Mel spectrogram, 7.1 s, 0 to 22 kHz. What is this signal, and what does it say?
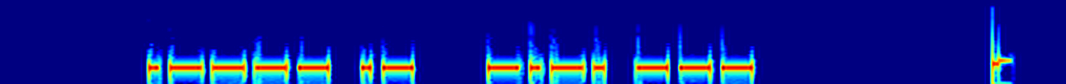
Morse code, heard as a keyed tone, about 17 wpm, 700 Hz. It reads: 1A CO
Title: Field Day Exchanges - 17wpm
